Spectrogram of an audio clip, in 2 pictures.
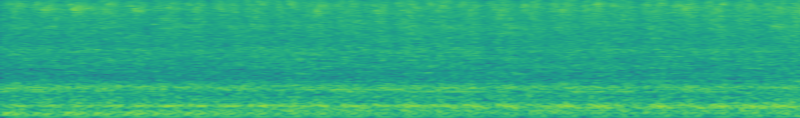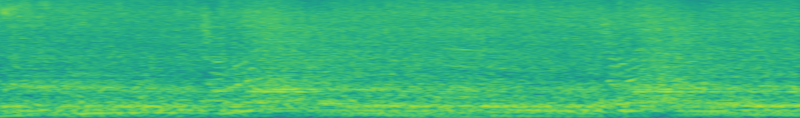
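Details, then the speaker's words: Third-gen Camaro IROC-Z with a freshly uploaded tune, revved by hand throttle: the engine spools up and drops back, with a sharp puffing tick riding the exhaust note from an exhaust leak. "Sounds pretty good. Except for that exhaust leak that I can hear."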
